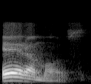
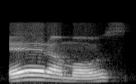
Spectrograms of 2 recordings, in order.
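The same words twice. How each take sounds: First: Éramos with a firm accent on the first é, falling at the end; éramos, the accented é hit hard; stress on the accent. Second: Éramos said slowly, stress on the first syllable, rising at the end; éramos drawn out with a rising finish. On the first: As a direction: punch the first syllable of éramos to show the accent. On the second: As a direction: stretch out éramos, leaning on the opening é. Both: Shown as a demonstration. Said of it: "Accented here".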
